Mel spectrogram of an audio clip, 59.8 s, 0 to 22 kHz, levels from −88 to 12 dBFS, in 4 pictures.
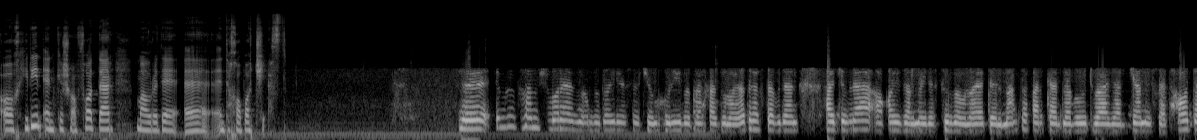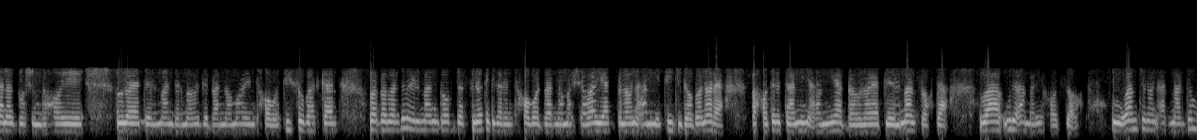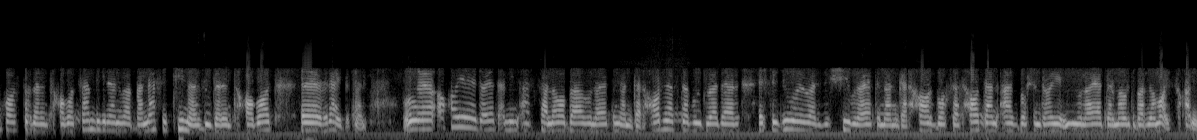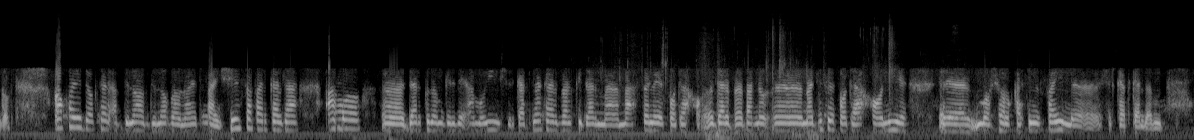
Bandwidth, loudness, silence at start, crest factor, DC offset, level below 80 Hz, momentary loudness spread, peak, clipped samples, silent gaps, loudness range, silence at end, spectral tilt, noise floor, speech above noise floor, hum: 11.5 kHz; -29 LUFS; 0 s; 14 dB; under 0.1%; -64 dBFS; 7 LU; -16 dBFS; under 0.1%; none; 3 LU; 0.05 s; -6 dB/octave; -55 dBFS; 26 dB; none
